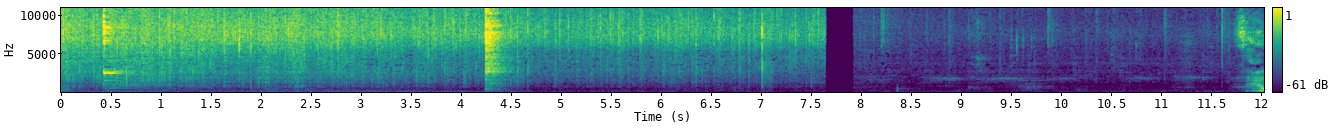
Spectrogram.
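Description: Flattened rice (poha) being stirred in a frying pan for aval upma, heard as a moderate frying hiss with a sharp clack near the middle, then an abrupt drop to near silence and quieter rustling.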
